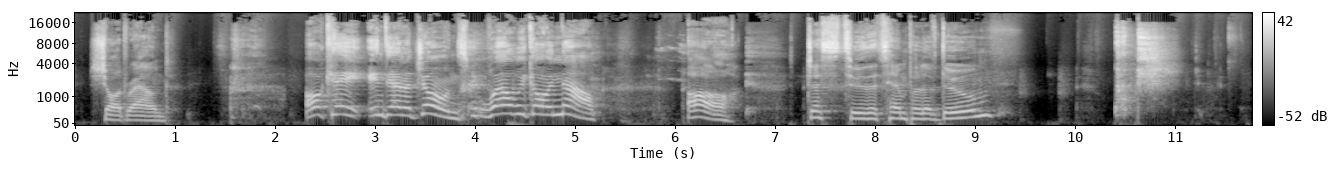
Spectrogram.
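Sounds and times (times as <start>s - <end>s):
speech: 0.2s - 1.6s, 2.3s - 5.4s, 6.1s - 9.3s
loud whip crack: 10.4s - 11.2s.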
